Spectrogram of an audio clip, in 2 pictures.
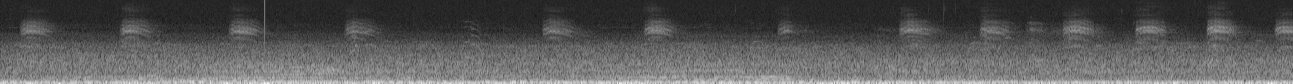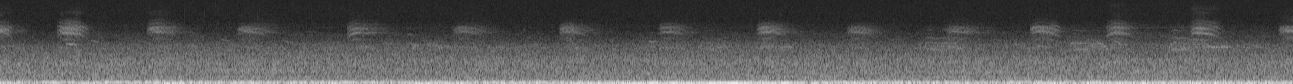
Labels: are the birds outside?
yes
